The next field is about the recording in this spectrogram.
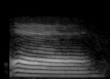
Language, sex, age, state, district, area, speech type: Bodo, female, 60+, Assam, Kokrajhar, urban, conversation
